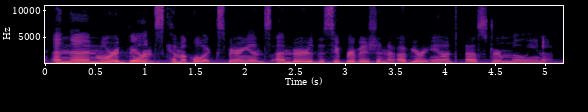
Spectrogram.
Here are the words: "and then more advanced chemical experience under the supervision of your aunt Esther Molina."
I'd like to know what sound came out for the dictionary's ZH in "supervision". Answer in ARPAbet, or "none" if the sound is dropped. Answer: ZH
